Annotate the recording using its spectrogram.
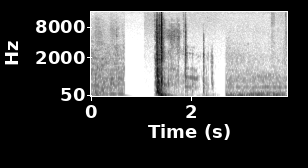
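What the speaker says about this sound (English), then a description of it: "He closes the door behind you" A door swings shut with a sharp, close thud followed by a few lighter rattles and clicks, set amid a quiet background hum in a Shadowrun tabletop role-play session.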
